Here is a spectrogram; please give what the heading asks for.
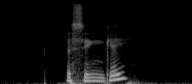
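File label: "Lesingey", English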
